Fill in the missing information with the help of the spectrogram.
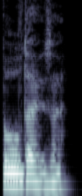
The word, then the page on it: bulldozer: British English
